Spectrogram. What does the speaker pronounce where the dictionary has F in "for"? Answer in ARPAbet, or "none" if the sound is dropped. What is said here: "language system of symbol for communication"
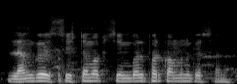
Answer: P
